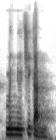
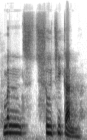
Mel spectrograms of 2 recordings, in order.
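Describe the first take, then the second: First: The prefix is meny, replacing the s sound. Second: The prefix is men followed by an s sound. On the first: The speaker calls it right. "tapi menyucikan" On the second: The speaker calls it wrong. "nggak nggak kita suci menjadi mensucikan"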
